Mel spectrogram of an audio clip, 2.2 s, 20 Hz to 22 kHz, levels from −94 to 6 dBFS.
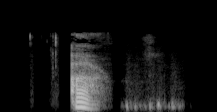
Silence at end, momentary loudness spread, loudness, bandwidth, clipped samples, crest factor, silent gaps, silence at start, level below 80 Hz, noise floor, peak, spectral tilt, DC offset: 0.6 s; 26 LU; -23 LUFS; 7.8 kHz; under 0.1%; 24 dB; none; 0.7 s; -64 dBFS; -54 dBFS; -4 dBFS; -6.5 dB/octave; under 0.1%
